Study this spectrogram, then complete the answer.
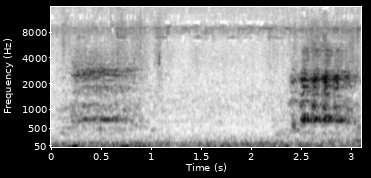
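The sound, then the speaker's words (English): Goats and sheep bleat twice on a biosecure farm in Newport, Rhode Island, one wavering cry early and another near the end, clear over a low outdoor rumble, with no one talking. The herd includes Gulf Coast sheep, Hog Island sheep and Tennessee fainting goats. “He's protecting an unusual herd of goats and sheep from lurking coyotes.”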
